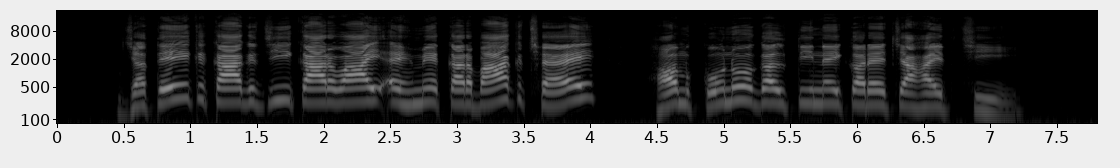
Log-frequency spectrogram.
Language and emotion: Maithili, fearful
